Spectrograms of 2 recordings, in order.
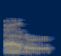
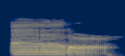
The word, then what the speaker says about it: adder: And the reason why this happens is because here we have a phonetic um, instance of what we call flap T or flap D. So just to emphasize the pronunciation of this word and flap D, we say adder, adder.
